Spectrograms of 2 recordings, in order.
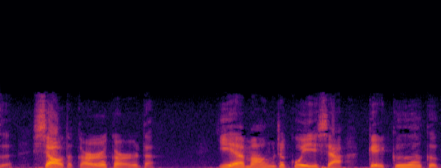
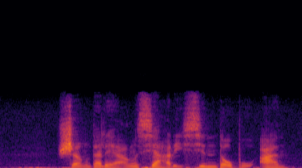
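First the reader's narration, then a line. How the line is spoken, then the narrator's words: Low voice. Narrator (Chinese): 瑞轩低声地说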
